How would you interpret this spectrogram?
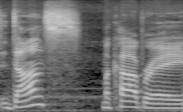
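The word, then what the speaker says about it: Danse Macabre: It's Dons Macabre. No emphasis on the last E.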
